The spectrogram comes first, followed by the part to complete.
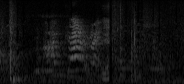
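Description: A child's voice, faint and brief, about a second in, with a few light knocks and clicks around it.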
